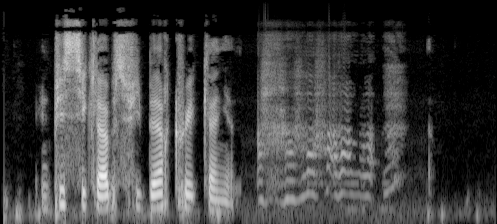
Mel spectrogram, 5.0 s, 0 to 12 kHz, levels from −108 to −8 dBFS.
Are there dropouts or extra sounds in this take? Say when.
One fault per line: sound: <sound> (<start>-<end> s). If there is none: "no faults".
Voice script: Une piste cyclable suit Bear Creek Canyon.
sound: laugh (2.5-4.1 s)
